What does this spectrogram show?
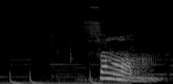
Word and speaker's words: thumb: Now, the B is silent when it comes after the letter M. So you have comb, climb, thumb, dumb, even in plumber.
